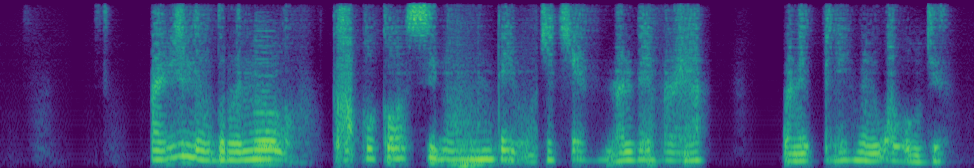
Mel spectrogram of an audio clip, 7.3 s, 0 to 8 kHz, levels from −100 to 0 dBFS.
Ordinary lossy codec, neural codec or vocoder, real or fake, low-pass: none; codec, 44.1 kHz, 0.9 kbps, DAC; fake; 7.2 kHz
